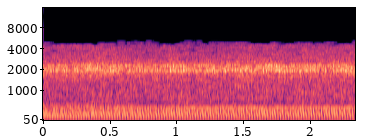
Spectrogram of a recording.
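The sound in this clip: Engine drone of a car being driven at night with passengers inside, a loud, constant low hum with steady harmonics and no clear change in speed.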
